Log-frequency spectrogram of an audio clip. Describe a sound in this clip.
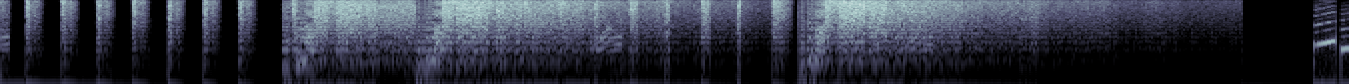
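A retro video game plays a long crackling burst of electronic noise.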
